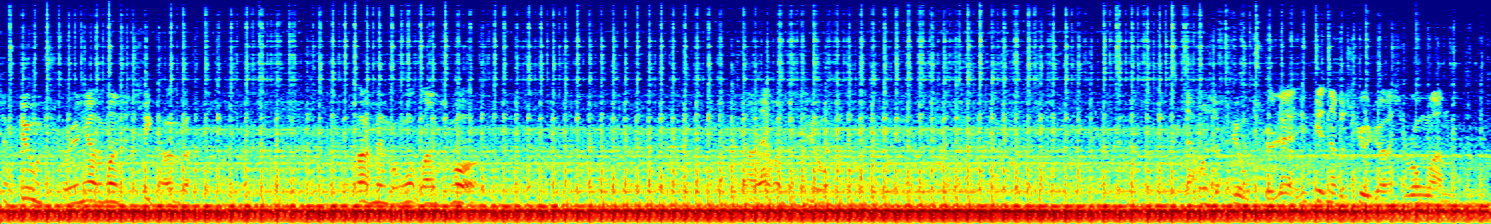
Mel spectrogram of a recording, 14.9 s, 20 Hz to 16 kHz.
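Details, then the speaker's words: Suzuki LT50 two-stroke quad, probably a 1998, first start after 5 years, still on choke and warming, buzzes at a steady, slightly high tickover with no dips; idle speed set too high, screw turned down a touch. "i think really it could do with a tick over coming down just a tad um"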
